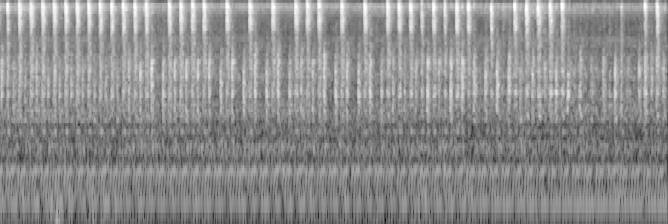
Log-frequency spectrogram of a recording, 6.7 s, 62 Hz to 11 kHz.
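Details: 1995 Toyota Celica ST idling after an oil change and spark plug replacement: a loud, sharp, rapid ticking knock over an even idle, a steady beat; it seems to come from one spot, and its source still needs tracing.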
